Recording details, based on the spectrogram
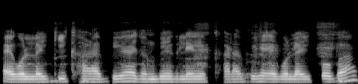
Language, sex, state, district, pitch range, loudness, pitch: Bhojpuri, male, Uttar Pradesh, Ghazipur, 120-130 Hz, -17 LUFS, 125 Hz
